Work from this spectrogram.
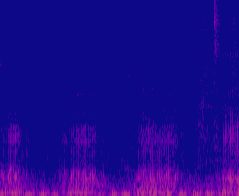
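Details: Petted male house cat purring in a lap as his head, neck and body are stroked; a deep rumble pulsing in breathing cycles roughly every one and a half seconds, with a brief rustle near the end.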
